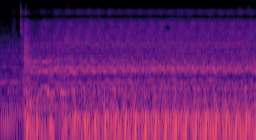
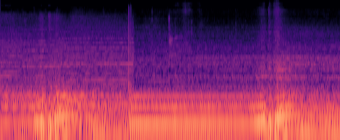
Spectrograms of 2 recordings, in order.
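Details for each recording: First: Honda Civic project car, first start attempt after sitting. Coolant gauge reads half, sensor suspected broken. Starter cranks steadily and evenly at good speed with no clicking or dragging: normal starter cranking. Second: Honda Civic that sat since last May after a ball joint broke; engine starts, then runs with an uneven, lumpy rumble and wavering speed; owner suspects bad petrol, cause not confirmed; a temperature sensor is suspected faulty and a transmission problem is also noted.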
